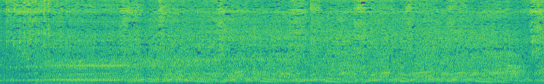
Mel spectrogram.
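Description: Carbureted V-type inboard boat engine with a four-barrel carburetor running: a steady idle for the first couple of seconds, then the throttle is blipped repeatedly, the revs rising and falling about once a second.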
